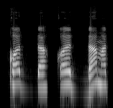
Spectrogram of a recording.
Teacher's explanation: قاف کو موٹا اور دال مشدد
